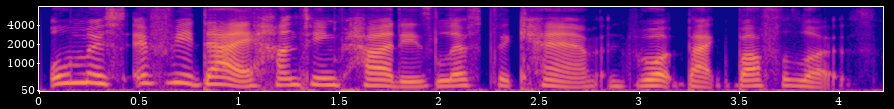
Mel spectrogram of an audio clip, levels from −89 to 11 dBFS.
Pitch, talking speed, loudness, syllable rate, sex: 220 Hz, 170 wpm, -20 LUFS, 5.1 syllables/s, female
